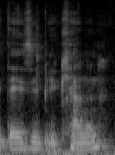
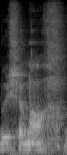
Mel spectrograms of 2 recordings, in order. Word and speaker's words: Buchanan: Yeah, which is called Daisy Buchanan. – Yeah. – So essentially, I was pronouncing it Bouchalon.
